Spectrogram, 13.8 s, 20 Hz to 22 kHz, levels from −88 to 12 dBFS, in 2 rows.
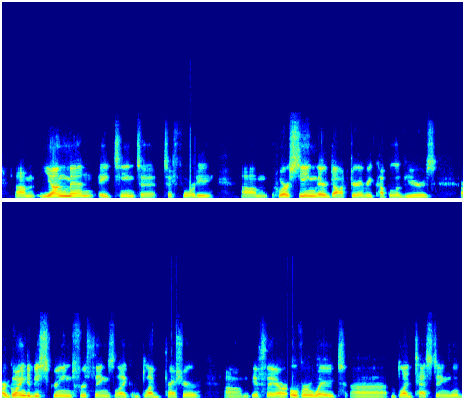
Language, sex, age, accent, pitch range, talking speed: English, male, 40-59, American, 110-130 Hz, 155 wpm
